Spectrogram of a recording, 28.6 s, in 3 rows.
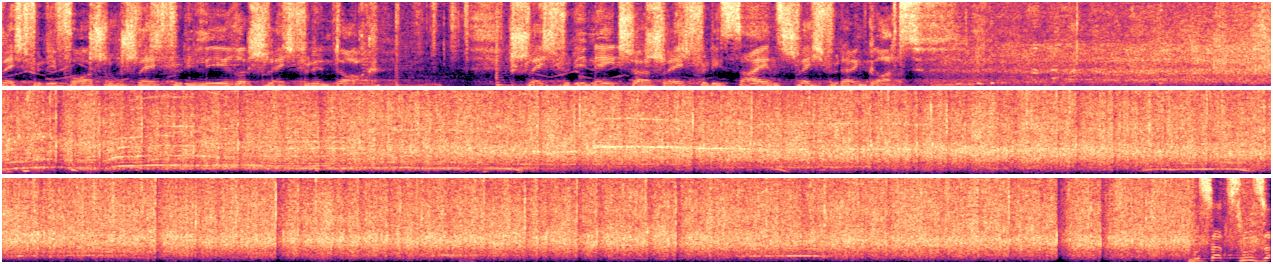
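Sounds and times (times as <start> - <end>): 
speech: 0.1 - 3.1, 3.9 - 7.7, 28.1 - 28.5
laughter: 6.9 - 10.3
audience applause: 7.6 - 28.5.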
